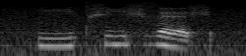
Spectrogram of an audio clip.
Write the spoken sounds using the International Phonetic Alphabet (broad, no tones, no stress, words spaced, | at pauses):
piːtʲʃiːʃ zɛʃ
